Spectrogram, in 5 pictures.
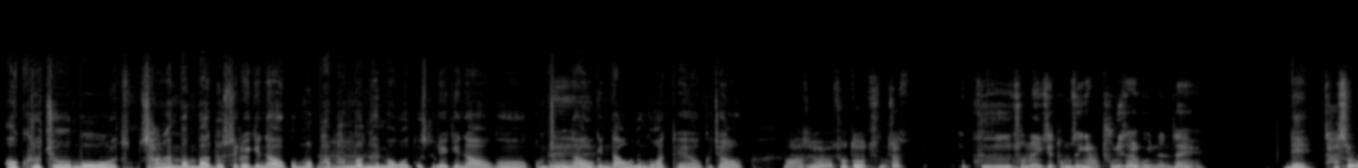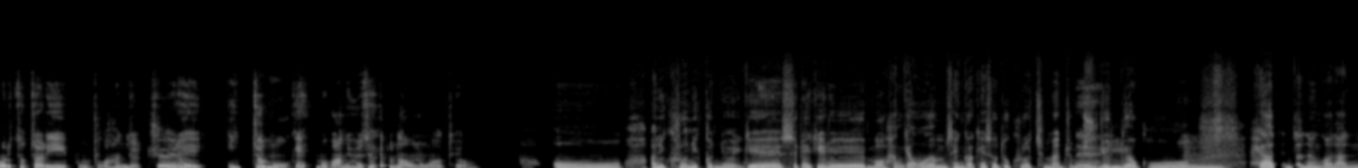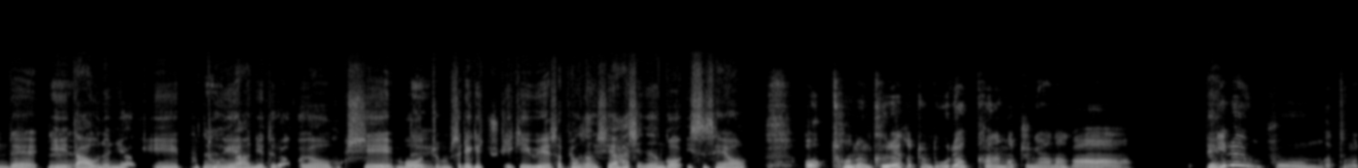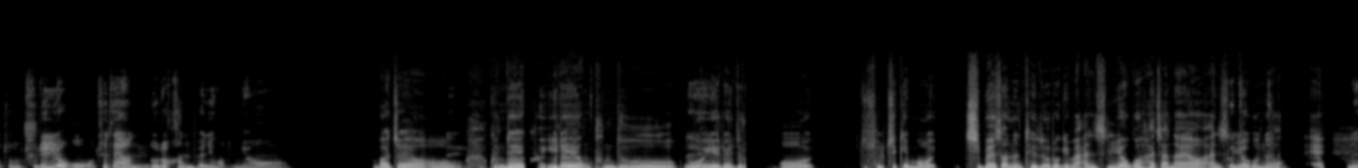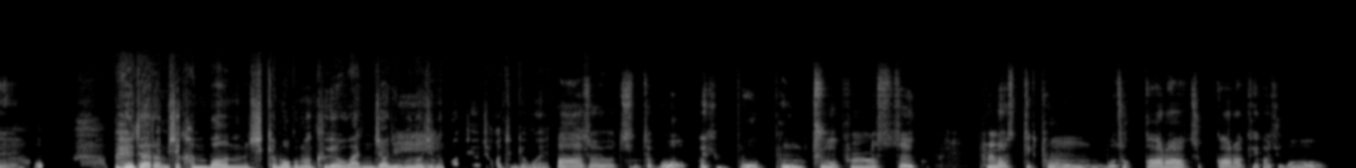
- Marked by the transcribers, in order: other background noise; gasp
- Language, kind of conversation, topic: Korean, unstructured, 쓰레기를 줄이는 데 가장 효과적인 방법은 무엇일까요?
